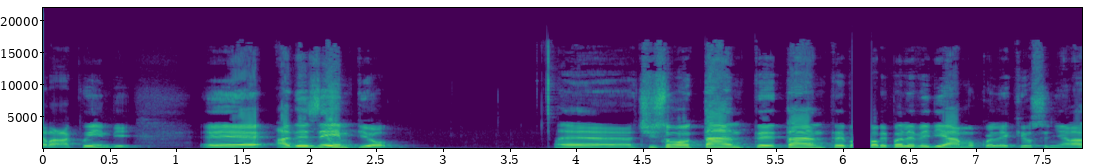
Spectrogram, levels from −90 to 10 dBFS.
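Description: Speech, with a playback stall just after "ci sono tante tante". At 6.07 s the sound cuts out in mid-flow. Silence holds for about 0.15 s, until 6.21 s. The player likely ran short of data or had its output thread blocked. Then the speech resumes. The gap is short but clearly audible as a break in the sentence. A time-compressed catch-up follows straight away, from 6.21 to 6.35 s. The player clears its backlog by cutting tiny slices out and cross-fading the joins. The result plays at twice normal speed. Pitch stays where it was, so it sounds hurried rather than squeaky. After 6.35 s the pace returns to normal.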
